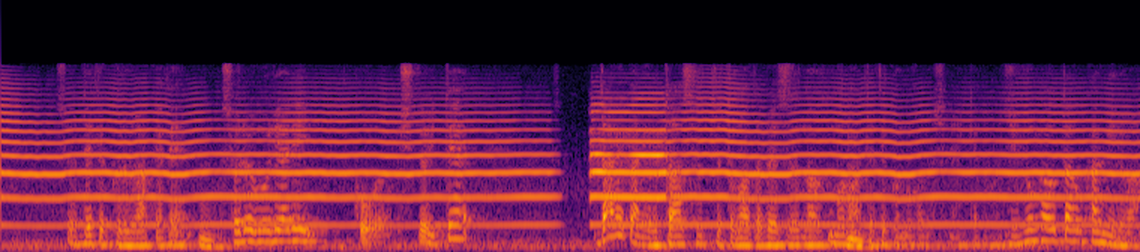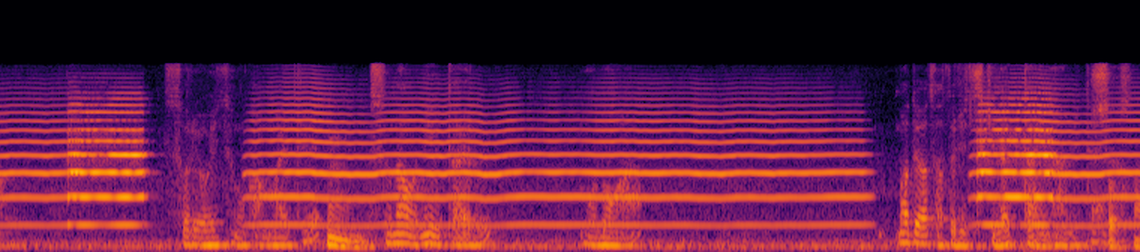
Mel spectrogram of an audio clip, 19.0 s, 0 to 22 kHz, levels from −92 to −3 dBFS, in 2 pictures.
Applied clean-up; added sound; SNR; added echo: none; Wind instrument, woodwind instrument + Trumpet; -5 dB; none.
